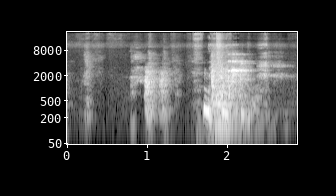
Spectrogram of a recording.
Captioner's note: laughs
